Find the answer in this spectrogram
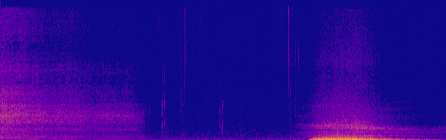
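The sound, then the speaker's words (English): A deep breath taken during a guided breathing exercise: a loud, heavy, breathy exhale lasting over a second. It follows a fainter, fading breath and a silent pause. “First off, let's take a deep breath right now. I feel like we need a deep breath.”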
